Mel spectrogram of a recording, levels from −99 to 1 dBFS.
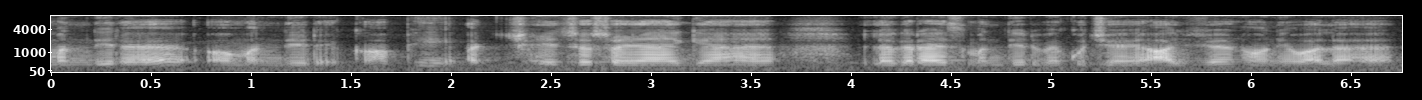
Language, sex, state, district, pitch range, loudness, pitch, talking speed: Hindi, male, Bihar, Madhepura, 95-100 Hz, -22 LUFS, 95 Hz, 185 wpm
